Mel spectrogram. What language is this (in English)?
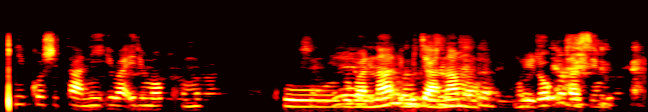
Kinyarwanda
